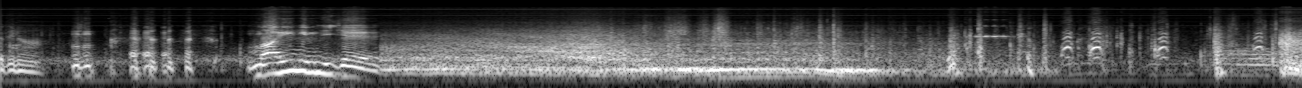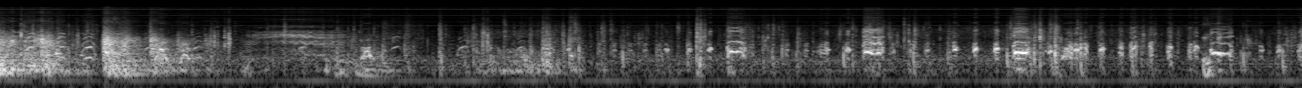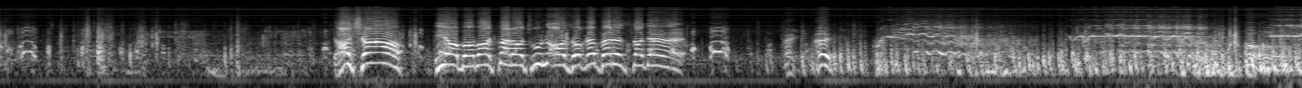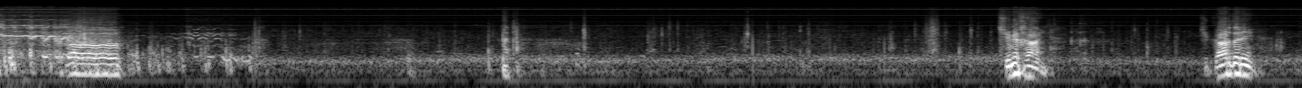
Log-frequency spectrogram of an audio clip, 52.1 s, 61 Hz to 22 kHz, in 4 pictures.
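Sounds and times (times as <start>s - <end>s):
horses neighing: 3.8s - 11.0s, 15.4s - 17.1s, 34.7s - 41.7s
animal crying: 3.8s - 30.5s, 32.8s - 34.1s, 34.8s - 41.7s
hooves clattering: 6.1s - 29.2s, 33.5s - 41.7s
wavering high animal call: 15.5s - 16.6s, 19.2s - 22.0s, 22.6s - 27.0s, 32.9s - 33.4s, 34.8s - 40.0s, 40.7s - 41.6s.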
